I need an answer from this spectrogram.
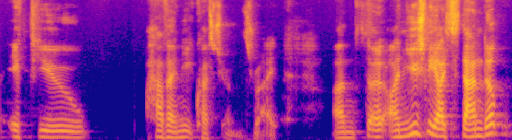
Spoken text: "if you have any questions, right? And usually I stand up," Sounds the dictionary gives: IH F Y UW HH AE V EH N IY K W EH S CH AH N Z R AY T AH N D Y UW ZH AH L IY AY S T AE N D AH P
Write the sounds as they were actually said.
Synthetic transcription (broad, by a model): IH F Y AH HH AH V EH N IY K W EH S CH AH N Z R AY T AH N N Y UW ZH AH L IY AY S T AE N D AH P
